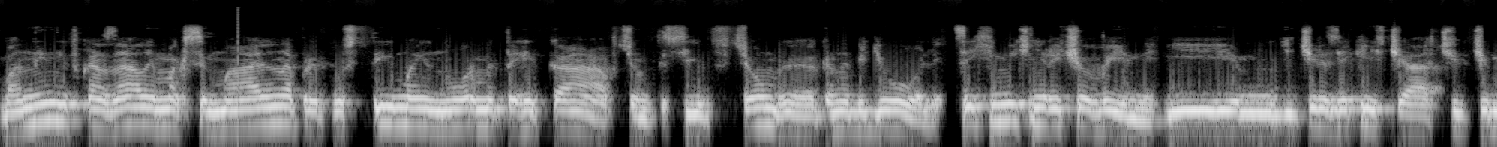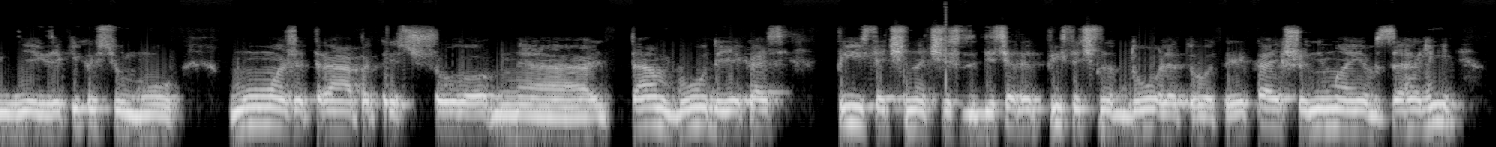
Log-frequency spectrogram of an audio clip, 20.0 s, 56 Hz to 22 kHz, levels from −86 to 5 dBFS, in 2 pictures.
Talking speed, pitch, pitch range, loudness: 125 wpm, 130 Hz, 115-145 Hz, -15 LUFS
